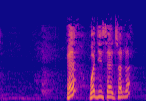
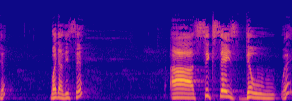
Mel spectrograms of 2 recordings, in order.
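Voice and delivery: normal talking voice

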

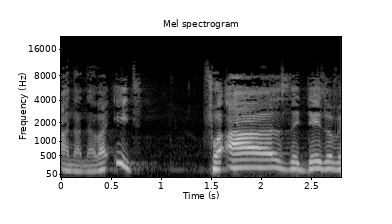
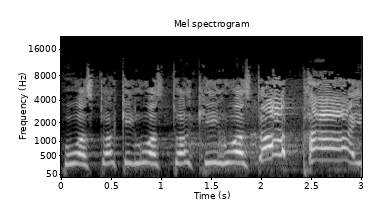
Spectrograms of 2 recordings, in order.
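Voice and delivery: storming prep-time enforcer; 10 semitones higher, 8 dB louder than usual. Retold or imitated. Brother Bugs bursting in on chattering students, building shout. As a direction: demand it louder and higher each time. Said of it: "the guy would just enter and say".

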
